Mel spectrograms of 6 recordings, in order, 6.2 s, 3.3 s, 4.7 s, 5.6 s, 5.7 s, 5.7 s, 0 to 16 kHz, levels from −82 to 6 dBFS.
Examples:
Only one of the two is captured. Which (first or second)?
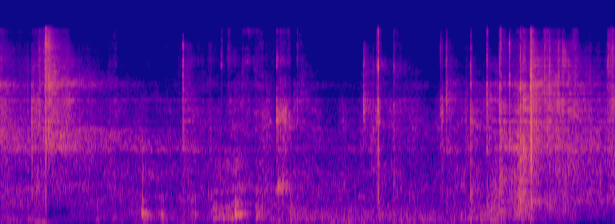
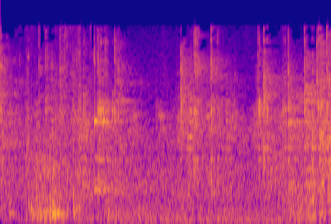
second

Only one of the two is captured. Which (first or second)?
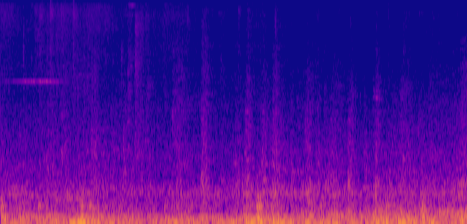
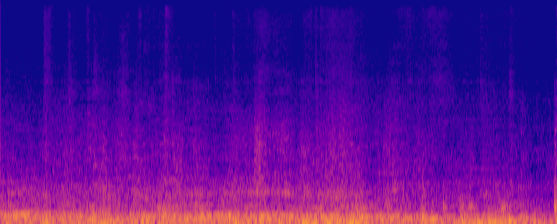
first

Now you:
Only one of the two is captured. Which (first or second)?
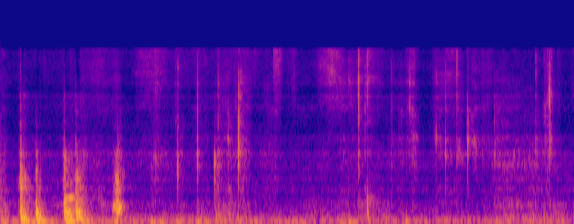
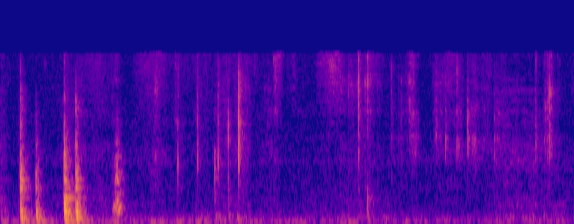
second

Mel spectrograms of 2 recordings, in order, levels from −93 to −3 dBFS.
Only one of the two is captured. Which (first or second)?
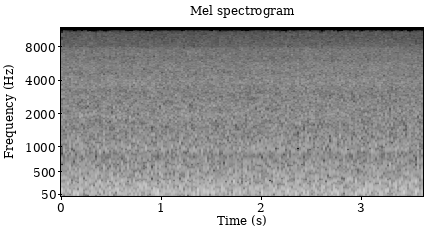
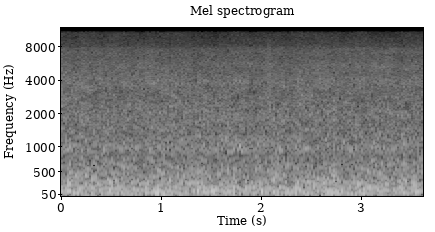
first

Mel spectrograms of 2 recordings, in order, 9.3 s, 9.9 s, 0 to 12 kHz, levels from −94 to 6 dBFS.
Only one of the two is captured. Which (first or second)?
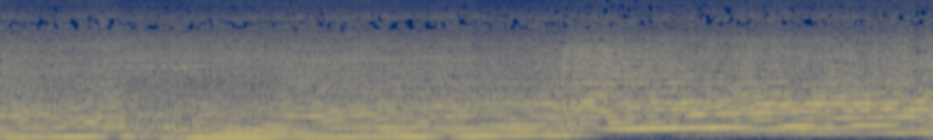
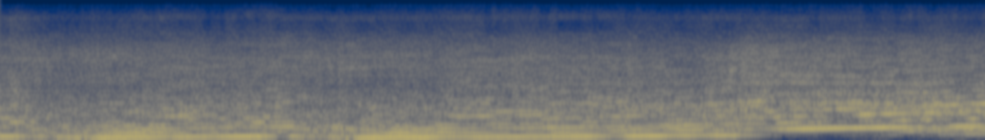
first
